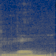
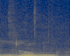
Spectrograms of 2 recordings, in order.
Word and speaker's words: Lum: And the character here, Lum, I'm not sure how you pronounce this, Lum or Loom, I believe it's Lum.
